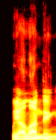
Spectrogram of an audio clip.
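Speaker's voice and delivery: monotone, utterly deadpan, flat delivery. Retelling what a pilot said over the radio: imitating a deadpan voice. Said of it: "in the most deadpan voice".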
